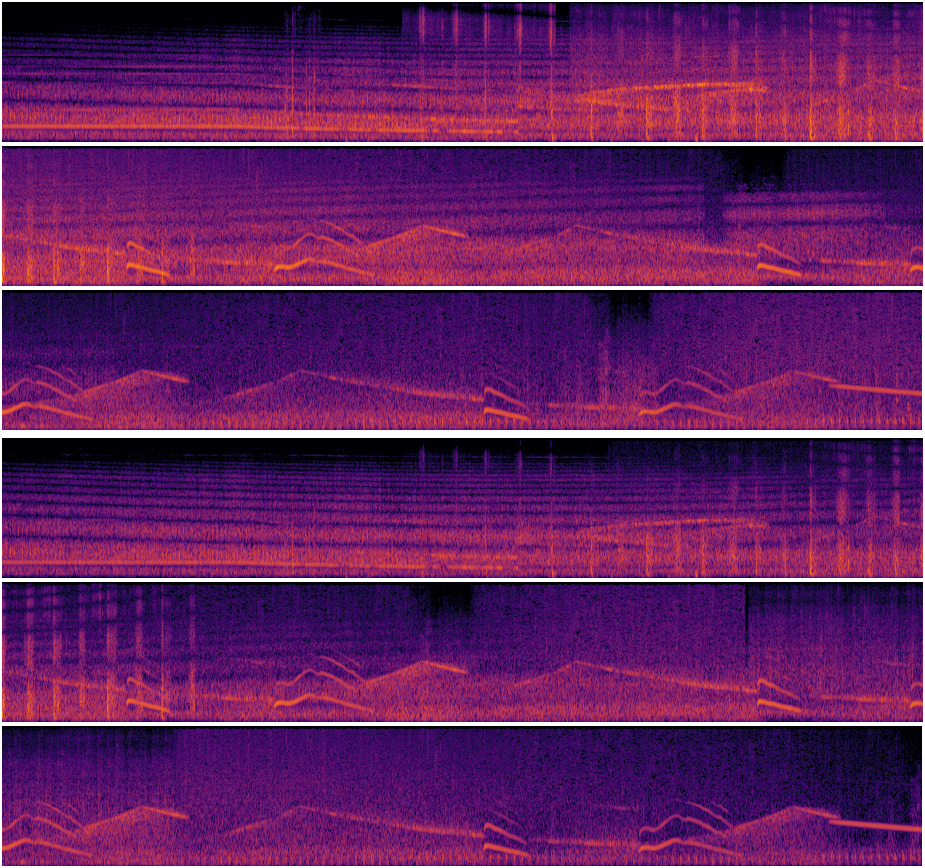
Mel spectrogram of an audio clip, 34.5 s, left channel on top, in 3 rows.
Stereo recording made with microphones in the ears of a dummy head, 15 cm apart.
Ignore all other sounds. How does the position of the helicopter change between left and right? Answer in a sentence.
You can hear the helicopter travel towards the left.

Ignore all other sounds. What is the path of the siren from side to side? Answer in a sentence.
You can hear the siren travel towards the right.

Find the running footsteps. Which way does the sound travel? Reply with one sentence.
You can hear the running footsteps go from the left side to the right.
